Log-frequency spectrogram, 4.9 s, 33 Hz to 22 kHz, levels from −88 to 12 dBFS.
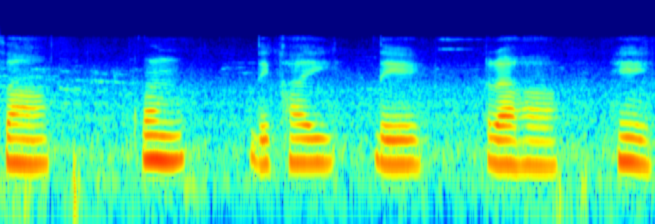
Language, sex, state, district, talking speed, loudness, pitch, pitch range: Hindi, female, Madhya Pradesh, Dhar, 75 wpm, -16 LUFS, 195 Hz, 190-210 Hz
